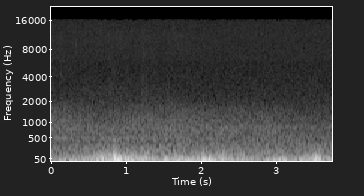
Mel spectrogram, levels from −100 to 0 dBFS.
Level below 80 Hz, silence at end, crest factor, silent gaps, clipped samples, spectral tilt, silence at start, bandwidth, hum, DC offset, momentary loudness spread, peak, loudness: -30 dBFS; 0 s; 18 dB; none; under 0.1%; -7.5 dB/octave; 0 s; 3.1 kHz; none; under 0.1%; 15 LU; -10 dBFS; -36 LUFS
